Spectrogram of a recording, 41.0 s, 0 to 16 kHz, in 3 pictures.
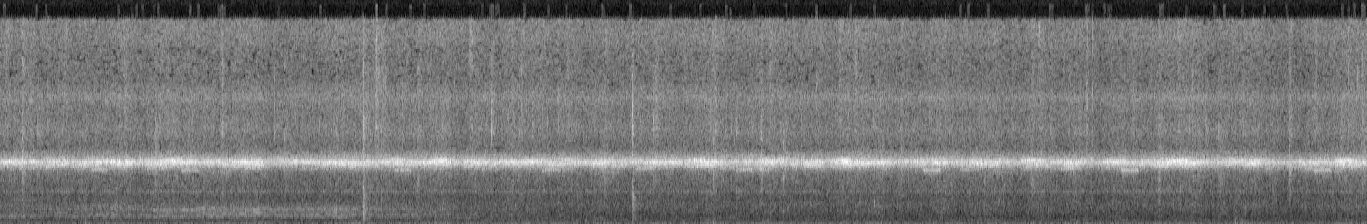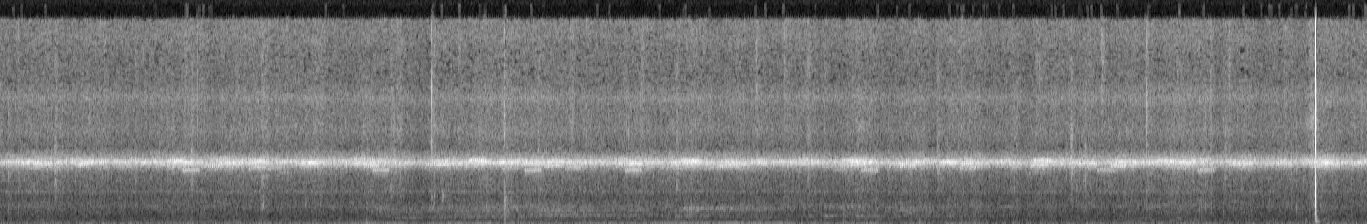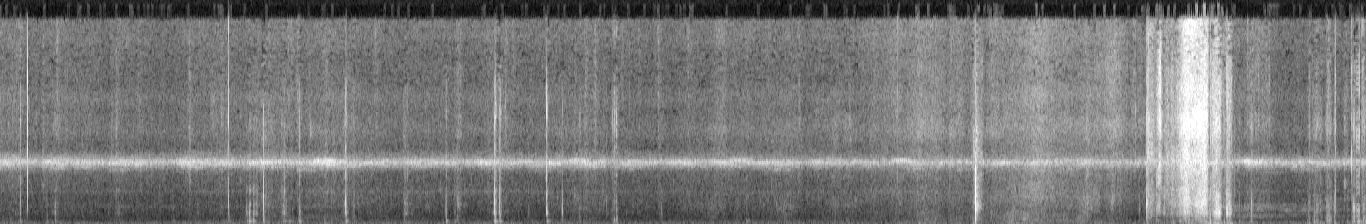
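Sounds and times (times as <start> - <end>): crickets trilling: 0.0 - 41.0
rustling: 29.4 - 41.0.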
